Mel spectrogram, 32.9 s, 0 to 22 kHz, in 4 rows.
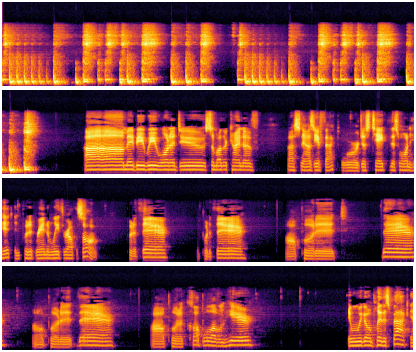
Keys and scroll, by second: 8.5 space, 15.1 super+e, 29.9 super+d, 30.3 super+d.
